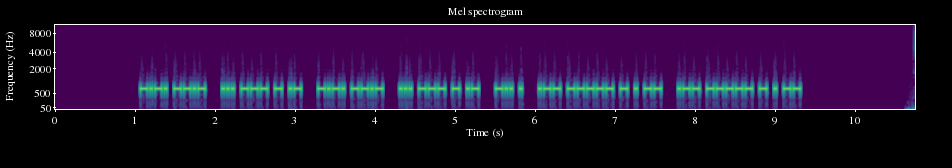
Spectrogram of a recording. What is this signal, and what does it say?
Morse code, heard as a keyed tone, about 40 wpm, 700 Hz. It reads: CQ SOTA CQ SOTA DE W0TEM W0TEM
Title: SOTA QSO Practice 40wpm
